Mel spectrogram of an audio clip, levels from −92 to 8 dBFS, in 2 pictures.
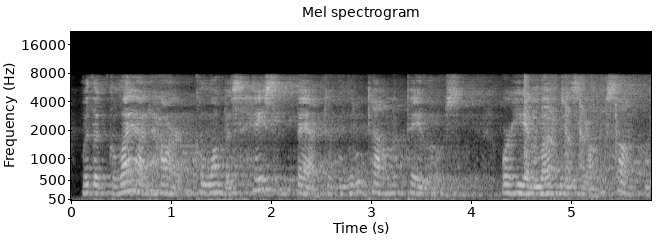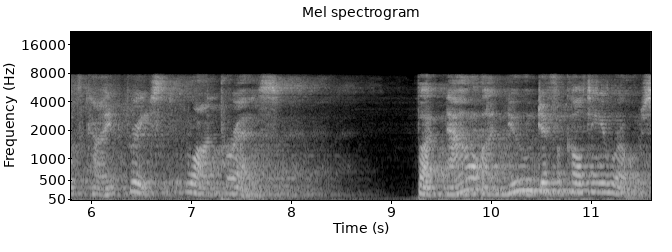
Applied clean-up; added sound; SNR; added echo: neural separator model SepFormer DNS4.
